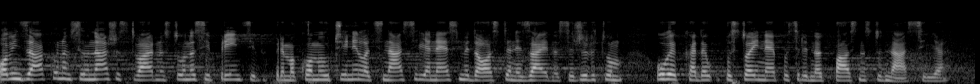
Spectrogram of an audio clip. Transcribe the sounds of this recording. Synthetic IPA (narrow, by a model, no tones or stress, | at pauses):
o̞ʋimzaːko̞no̞mse̞unaʃust̪ʋaːɾnost̪uno̞sipɾint̪sipːɾe̞mako̞mjeut͡ʃinilˠat̪snaːsiʎanesmed̪ao̞st̪ane̞zaje̞d̪no̞saʒr̩t̪ʋo̞m | uʋe̞kːad̪apo̞st̪o̞jinepo̞sɾe̞d̪naot̪̚paːsno̞st̪od̪naːsiʎa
